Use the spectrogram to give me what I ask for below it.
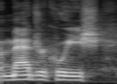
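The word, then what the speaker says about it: Madrecuixe: they have a uh madra quiche mad madrequish i don't think i'm saying that right uh he he pronounced it uh madriquish is is a type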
